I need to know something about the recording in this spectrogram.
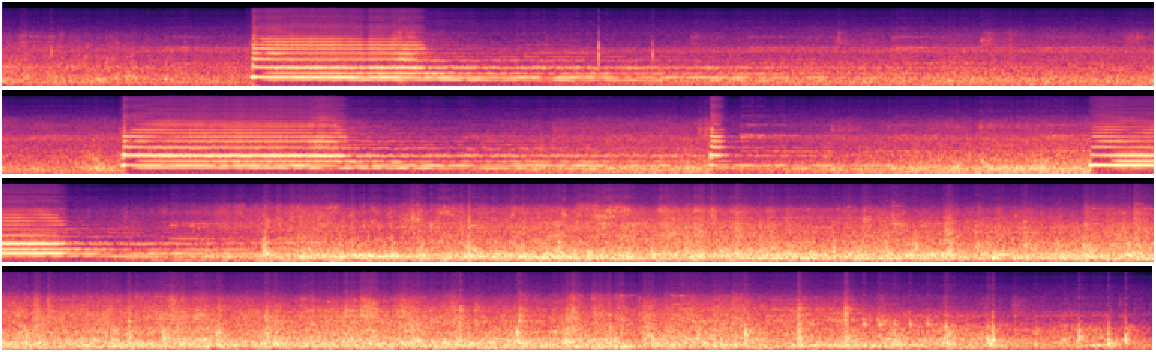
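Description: Diesel switcher locomotive's multi-note air horn blowing the grade-crossing signal: long, long, short, long. Then the locomotive and its train roll through the crossing, a steady rumble and clatter of wheels on rail for about twelve seconds.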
